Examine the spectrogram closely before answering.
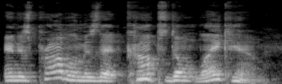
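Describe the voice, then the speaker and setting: A man co-hosting a casual fan podcast about a film, effusive and stammering with excitement, often breaking into giggly laughter. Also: high-pitched, unhurried, a crowd in the background. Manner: repetitive, stammering excited delivery. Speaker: podcast host.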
